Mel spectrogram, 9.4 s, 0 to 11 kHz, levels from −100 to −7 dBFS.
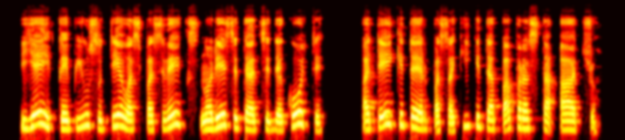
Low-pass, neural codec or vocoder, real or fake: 9.9 kHz; none; real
